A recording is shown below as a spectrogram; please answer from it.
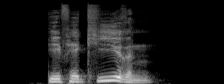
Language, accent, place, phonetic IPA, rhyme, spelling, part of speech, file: German, Germany, Berlin, [defɛˈkiːʁən], -iːʁən, defäkieren, verb, De-defäkieren.ogg
- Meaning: to defecate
